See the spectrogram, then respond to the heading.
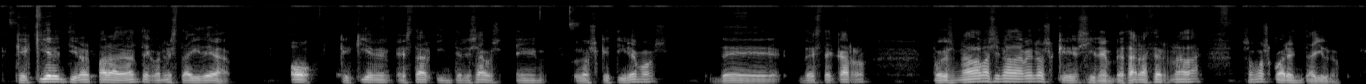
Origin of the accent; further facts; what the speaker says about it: Cizur, Navarre, Spain; mi pueblo, en Cizur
